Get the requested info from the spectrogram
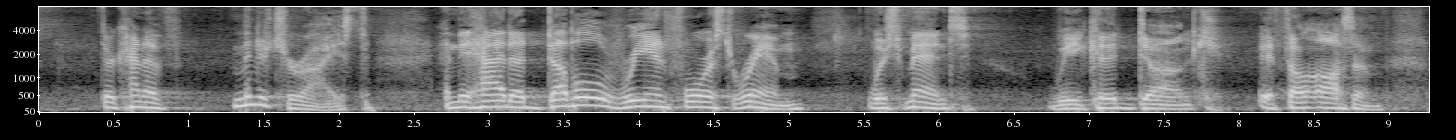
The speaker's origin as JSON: {"language": "English", "town": "Calgary", "region": "Alberta", "country": "Canada", "tie": "born or raised there", "said": "When I was growing up in Calgary, my buddies and I would hang out on these elementary school playgrounds"}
